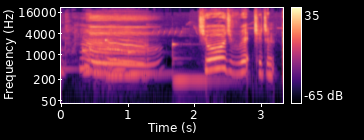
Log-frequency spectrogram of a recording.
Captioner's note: whining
